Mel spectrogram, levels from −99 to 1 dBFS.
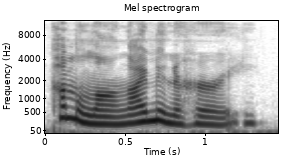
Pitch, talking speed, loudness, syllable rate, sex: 220 Hz, 285 wpm, -15 LUFS, 7.1 syllables/s, female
